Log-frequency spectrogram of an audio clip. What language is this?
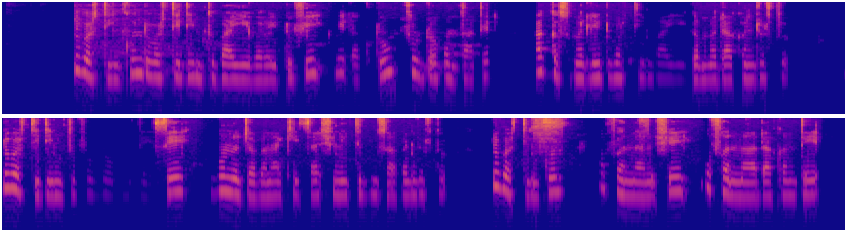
Oromo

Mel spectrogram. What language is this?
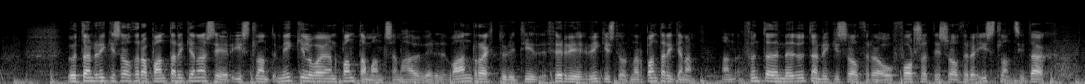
Icelandic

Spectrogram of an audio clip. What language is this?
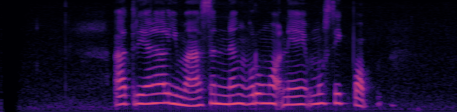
Javanese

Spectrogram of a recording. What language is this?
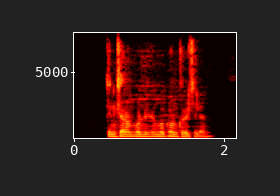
Bangla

